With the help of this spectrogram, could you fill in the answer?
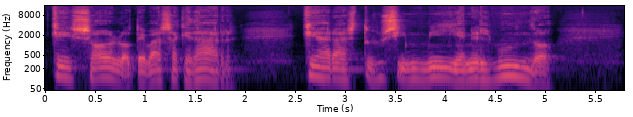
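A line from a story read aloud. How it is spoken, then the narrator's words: Exclaiming. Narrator (Spanish): exclamaba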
